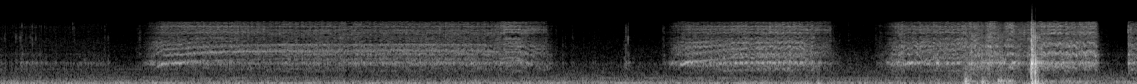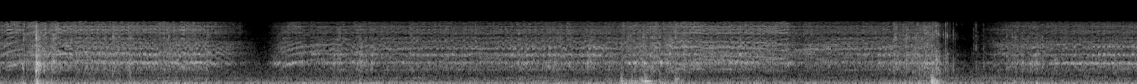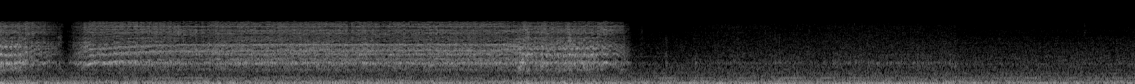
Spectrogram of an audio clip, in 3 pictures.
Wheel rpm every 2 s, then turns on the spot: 50, 160, 100, 70, 90, 150, 130, 140, 160, 170, 110, 110, 160, 160, 60, 20, 0.
28-32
